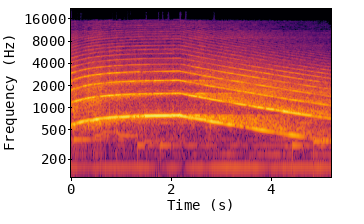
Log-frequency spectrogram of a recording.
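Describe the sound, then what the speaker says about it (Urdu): A wailing civil-defense-style air raid siren sounds at 7:57 AM, rising and holding steady, then slowly falling in pitch, loud and alone with no voices, its rising and falling tone sustained over several seconds. "صبح کے ٹھیک 7:57 AM پہ ڈولس کو ایک سائرن سنائی دیتا ہے"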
